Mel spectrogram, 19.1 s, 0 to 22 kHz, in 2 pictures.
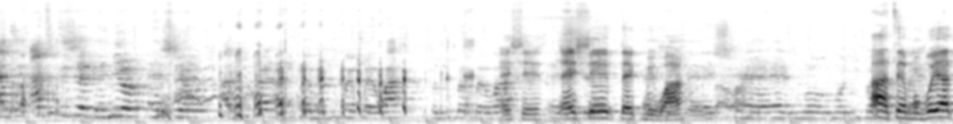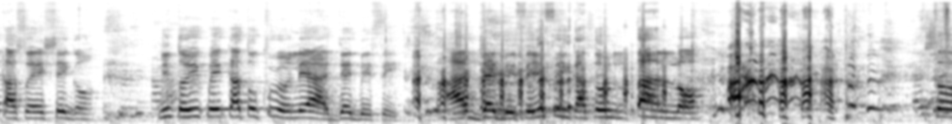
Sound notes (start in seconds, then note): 13.6 everyone laughs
